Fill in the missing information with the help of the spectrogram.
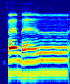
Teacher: Faman, lidah mendatar saja pada masa yang sama. Bibir kita dah nak ready sebut fa, bibir bawah dah letak kat gigi atas. Dah nak ready sebut fa, tapi tak sebut fa lagi. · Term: dengung sengit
